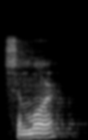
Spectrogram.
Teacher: the final M of some and the initial M of more sound like a single M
